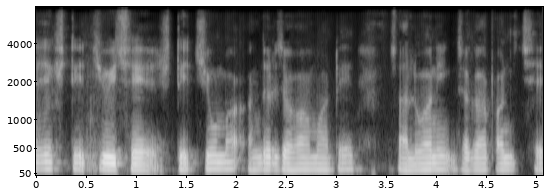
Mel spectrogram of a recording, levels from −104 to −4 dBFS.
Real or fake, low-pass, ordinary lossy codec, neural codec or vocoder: fake; 7.2 kHz; none; codec, 16 kHz, 2 kbps, X-Codec, WavLM features, trained on Multilingual LibriSpeech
